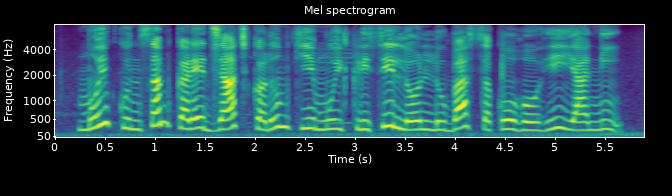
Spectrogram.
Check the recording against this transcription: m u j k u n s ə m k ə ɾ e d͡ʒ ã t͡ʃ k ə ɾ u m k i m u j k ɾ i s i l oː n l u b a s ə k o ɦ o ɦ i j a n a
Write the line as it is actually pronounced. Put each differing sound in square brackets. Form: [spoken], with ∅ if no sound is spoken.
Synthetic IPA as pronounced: m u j k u n s ə m k ə ɾ e d͡ʒ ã t͡ʃ k ə ɾ u m k i m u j k ɾ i s i l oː n l u b a s ə k o ɦ o ɦ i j a n [i]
